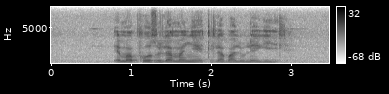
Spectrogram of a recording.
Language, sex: Swati, male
